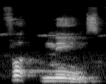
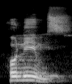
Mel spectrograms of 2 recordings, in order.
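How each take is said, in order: First: The first vowel is a short reduced 'uh'. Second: The first vowel is a full 'o' sound. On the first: The speaker calls it right. "इसका सही sound हो गया फनीम" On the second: The speaker calls it wrong. "Indian English... तो हम क्या बोलेंगे इसको? फोनीम्स, ऐसे"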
